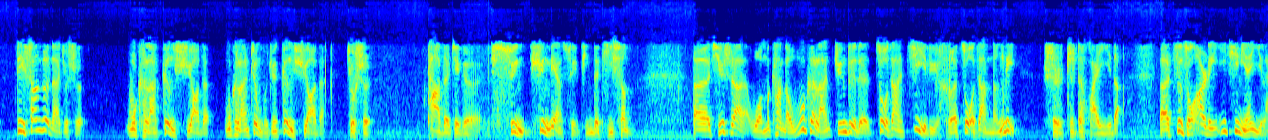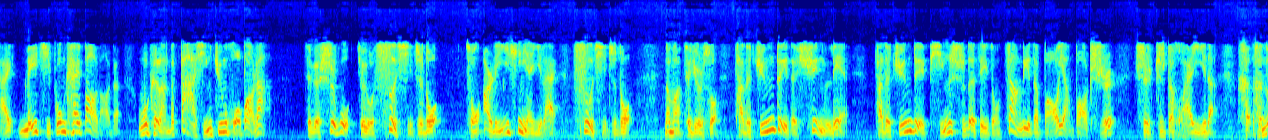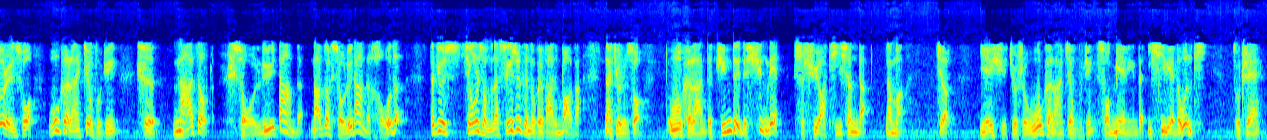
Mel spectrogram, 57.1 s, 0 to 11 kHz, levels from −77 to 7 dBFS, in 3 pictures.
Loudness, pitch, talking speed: -18 LUFS, 160 Hz, 250 characters per minute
